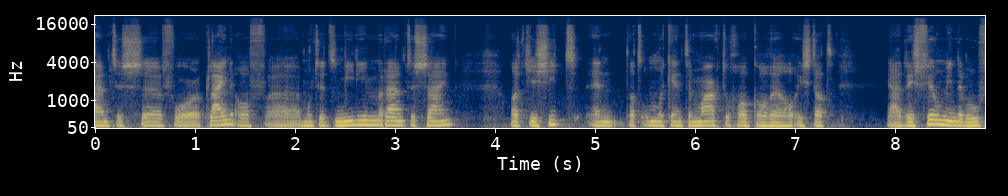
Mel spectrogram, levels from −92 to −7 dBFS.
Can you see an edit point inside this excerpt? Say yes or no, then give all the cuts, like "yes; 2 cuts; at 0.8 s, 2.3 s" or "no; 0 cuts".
yes; 1 cut; at 1.4 s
